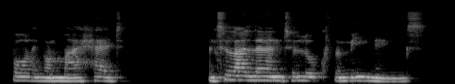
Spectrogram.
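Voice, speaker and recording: At a fairly slow pace, a woman talks with a Yorkshire accent in a fairly low voice. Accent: Northern English (Yorkshire). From Leeds, England. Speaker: poet and writer. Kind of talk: poetry reading.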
